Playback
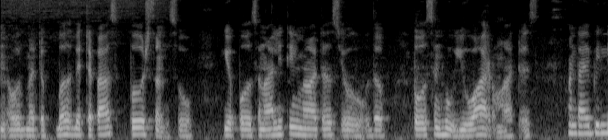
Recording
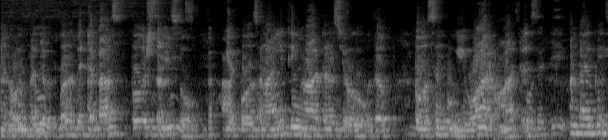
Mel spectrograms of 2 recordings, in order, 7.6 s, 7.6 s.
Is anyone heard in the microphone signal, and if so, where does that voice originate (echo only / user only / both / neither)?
both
